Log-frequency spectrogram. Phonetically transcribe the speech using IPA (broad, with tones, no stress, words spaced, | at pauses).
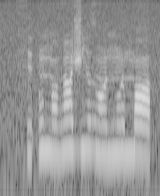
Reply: hɪ˧ʔõ˦ŋõ˧ðˤĩ˦ə̯ ʒi˦ə̯ɣɔ̃˧ə̯ŋõ˦ə̯ mɒ˦˨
